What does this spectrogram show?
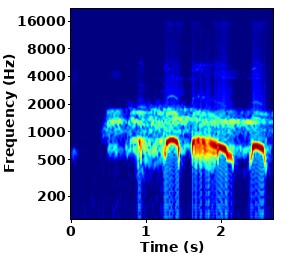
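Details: Luring call (thúc gù) of a spotted dove: four deep hooted coos, the third stretched long and sliding down, with a soft hum underneath at the start.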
